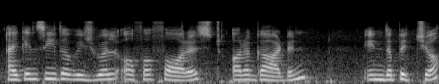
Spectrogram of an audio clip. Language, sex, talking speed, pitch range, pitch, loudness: English, female, 190 wpm, 215-245 Hz, 225 Hz, -17 LUFS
